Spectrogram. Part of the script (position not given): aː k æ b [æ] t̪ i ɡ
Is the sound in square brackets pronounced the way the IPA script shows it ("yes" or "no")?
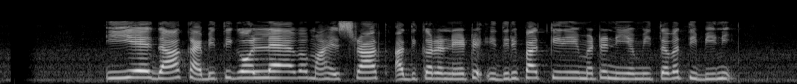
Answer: no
